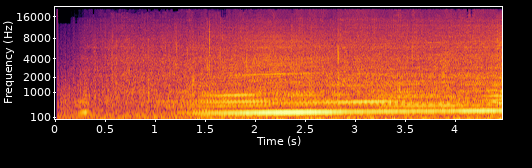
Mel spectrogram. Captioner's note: car engine revving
